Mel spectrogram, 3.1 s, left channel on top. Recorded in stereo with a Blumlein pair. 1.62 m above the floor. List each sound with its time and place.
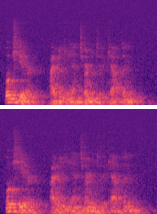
0.1 s a man speaking: 40° left, 8 m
